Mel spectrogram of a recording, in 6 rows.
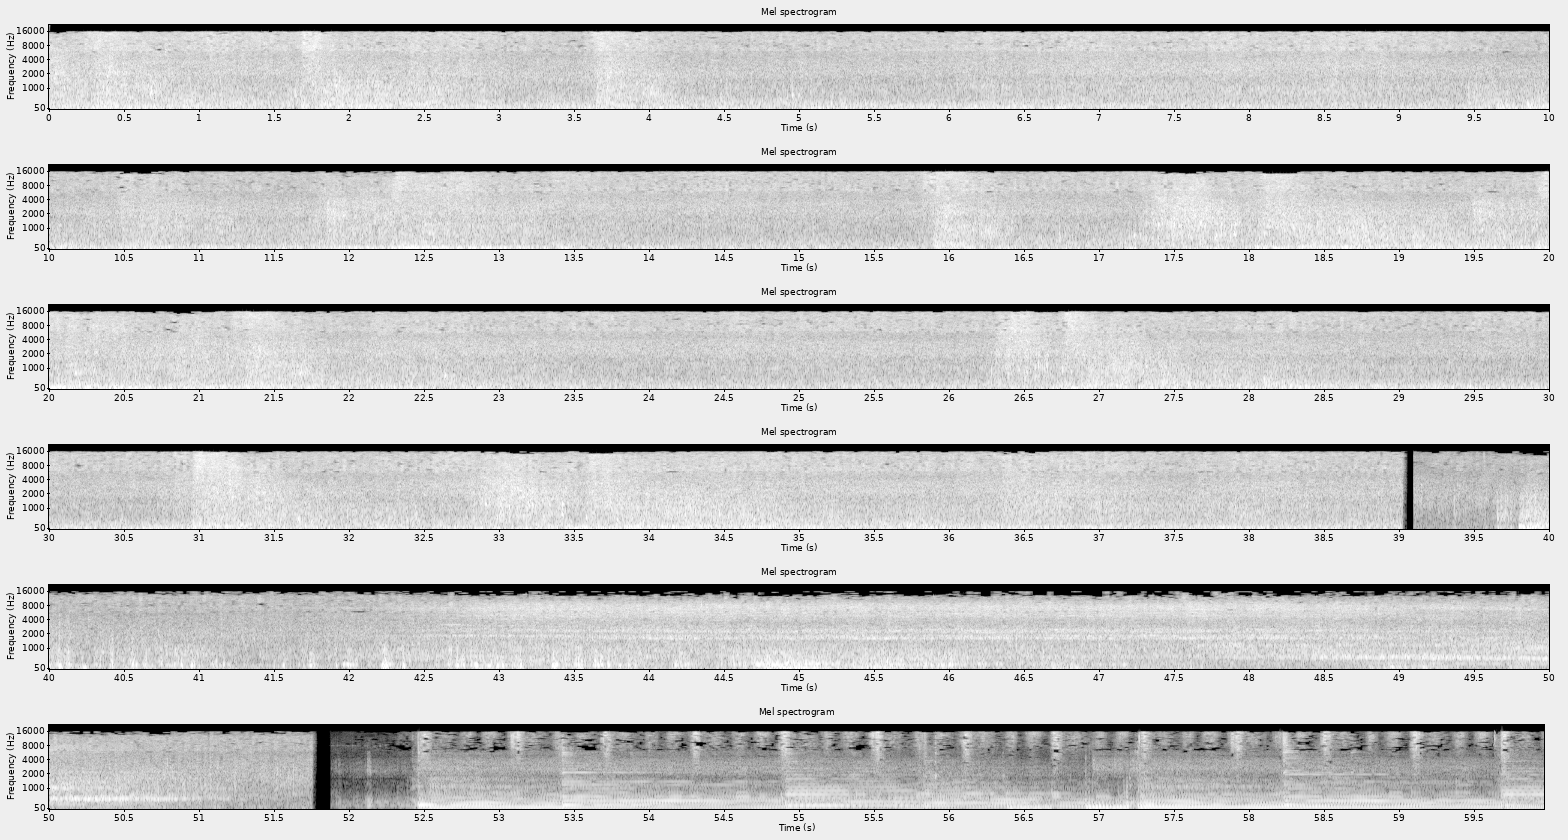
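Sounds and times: rain hissing: 0.0 - 51.9
thunder cracking and rumbling: 0.0 - 51.9.

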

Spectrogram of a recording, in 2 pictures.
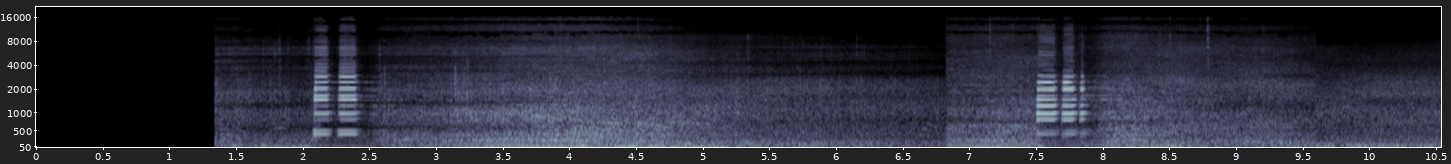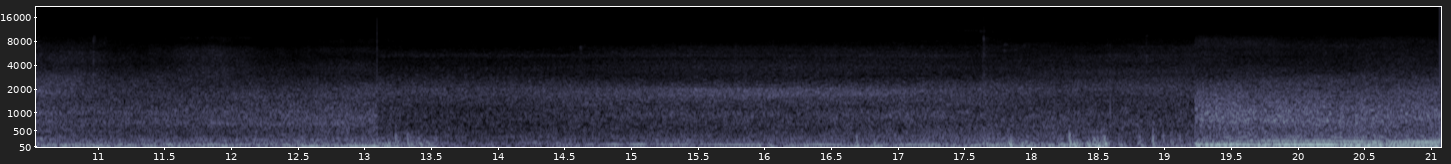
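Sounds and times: truck driving: 1.4 - 11.4, 12.0 - 21.0
wind: 1.4 - 21.0
truck horn tooting: 2.1 - 2.7, 7.4 - 8.3.

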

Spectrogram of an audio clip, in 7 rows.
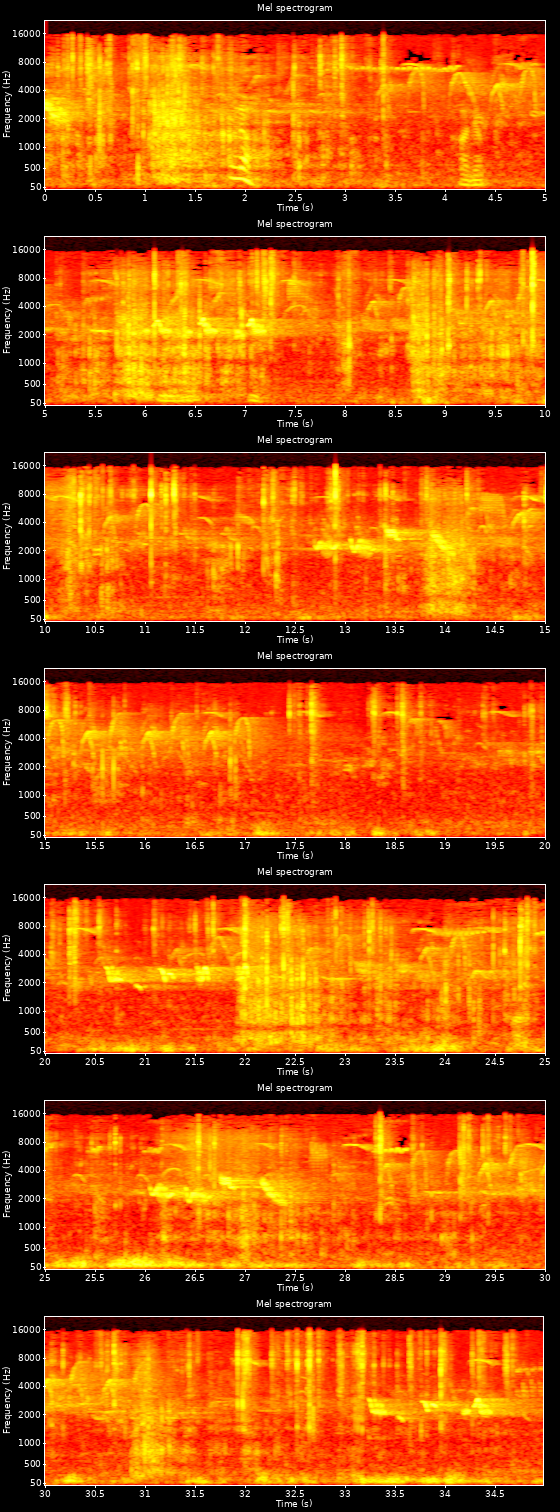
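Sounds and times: plastic bag rustling: 0.0 - 3.6, 21.8 - 28.0.

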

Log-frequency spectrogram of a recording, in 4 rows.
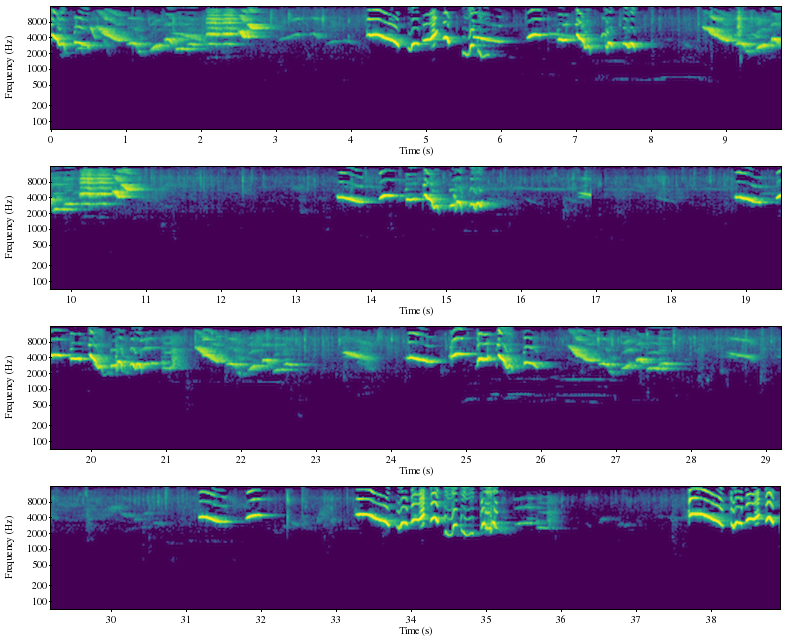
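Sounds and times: bird singing whistled notes: 0.0 - 8.0, 8.9 - 11.0, 13.6 - 15.7, 18.9 - 22.8, 24.2 - 26.1, 33.2 - 36.1, 37.7 - 38.9.

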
